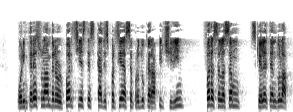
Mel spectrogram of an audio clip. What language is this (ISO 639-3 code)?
ron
